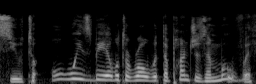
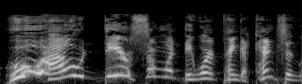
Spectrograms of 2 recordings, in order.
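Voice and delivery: indignant outrage; 11 semitones higher, 8 dB louder than usual. Retold or imitated. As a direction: play the offended driver, hammed up.

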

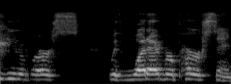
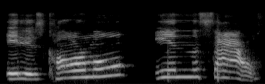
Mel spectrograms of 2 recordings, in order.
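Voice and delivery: Southern accent; 4 semitones higher, 6 dB louder, slower than usual. Shown as a demonstration. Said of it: "I am from the South".

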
